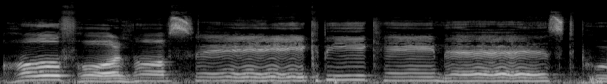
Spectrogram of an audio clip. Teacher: sustain, ladies and gentlemen, with that double oo vowel and the R at the very end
